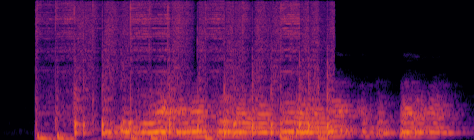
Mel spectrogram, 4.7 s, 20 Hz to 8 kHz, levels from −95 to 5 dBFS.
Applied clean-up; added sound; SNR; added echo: none; Drum / Drum kit; 3 dB; reverberation time 0.9 s.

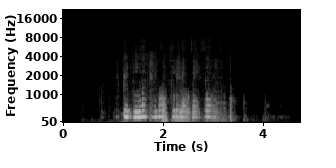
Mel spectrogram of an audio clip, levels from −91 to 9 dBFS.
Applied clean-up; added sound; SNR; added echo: neural mask model DeepFilterNet 3.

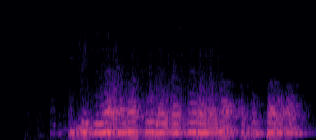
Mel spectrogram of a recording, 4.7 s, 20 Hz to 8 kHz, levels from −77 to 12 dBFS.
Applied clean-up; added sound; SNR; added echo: neural separator model SepFormer DNS4.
